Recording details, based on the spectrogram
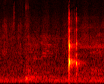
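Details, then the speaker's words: Newborn being bounced has hiccups; two sharp, squeaky hiccup sounds close together in a quiet room, louder than a newborn would be expected to utter. "yeah bouncing you and Mommy's nail filing you and you're hiccuping and boun in you see that how I bounce you what's that hand doing here we go another Hiccup How many can we do in a minute want to count"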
